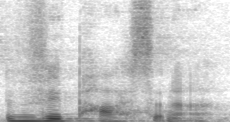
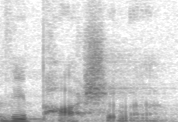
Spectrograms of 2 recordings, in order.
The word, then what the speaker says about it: vipassana: The other practice I would like to offer is vipassana, or in Sanskrit, vipassana. Both pronunciations work.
